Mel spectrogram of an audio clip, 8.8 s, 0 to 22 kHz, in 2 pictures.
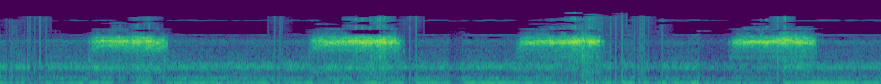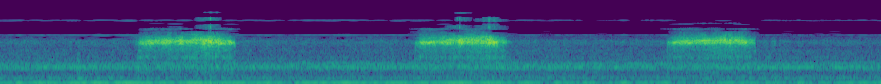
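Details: Nighttime owl sounds, August 24, 2011 at 11:04 PM: repeated short, scratchy hisses arriving about once a second, a few faint clicks between them, with a steady background hum.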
